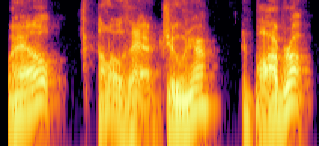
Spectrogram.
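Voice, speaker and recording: An actor playing a genteel, courteous boss in an old-time radio comedy, speaking politely and a little hesitantly. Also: male voice, mid-range voice, wildly swooping pitch, moderate pace, creaky, breathy edge, heavily acted.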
